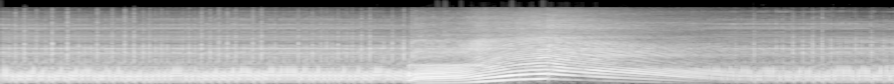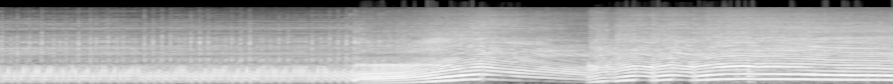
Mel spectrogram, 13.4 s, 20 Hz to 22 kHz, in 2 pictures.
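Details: Jonsered 525 chainsaw, freshly fired up and tuned: sharp rev rises and falls from a buzzing idle, stumbling coming off throttle; the low-speed mixture is too lean, so low-side fuel is richened.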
